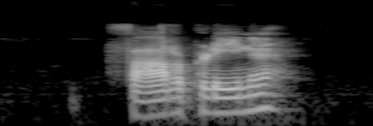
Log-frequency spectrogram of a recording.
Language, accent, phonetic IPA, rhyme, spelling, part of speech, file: German, Austria, [ˈfaːɐ̯ˌplɛːnə], -aːɐ̯plɛːnə, Fahrpläne, noun, De-at-Fahrpläne.ogg
- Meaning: nominative/accusative/genitive plural of Fahrplan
